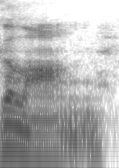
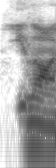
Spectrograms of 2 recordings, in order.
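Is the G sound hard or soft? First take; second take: hard; soft. First: The first G is hard, like in go. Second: The first G is soft, like a J. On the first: The speaker calls it right. "you say" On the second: The speaker calls it wrong. "So you don't say"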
